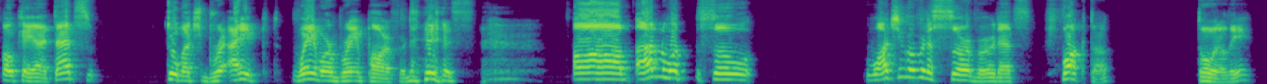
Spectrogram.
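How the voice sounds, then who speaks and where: A man's voice: high-pitched, very animated, slow pace, sharp tone. A man hosting a reaction channel who comments in a casual, rambling way and swears often.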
